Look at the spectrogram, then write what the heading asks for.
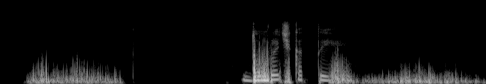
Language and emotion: Russian, neutral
